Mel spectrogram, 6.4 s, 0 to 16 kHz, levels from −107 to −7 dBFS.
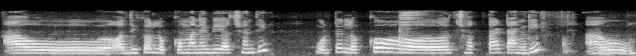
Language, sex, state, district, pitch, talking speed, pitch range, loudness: Odia, female, Odisha, Khordha, 215 Hz, 105 wpm, 200-240 Hz, -16 LUFS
